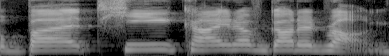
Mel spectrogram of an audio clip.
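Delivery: usual speaking voice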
